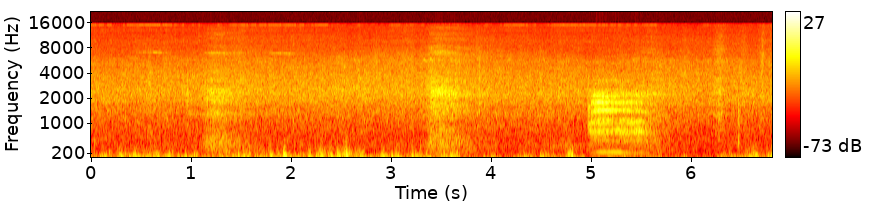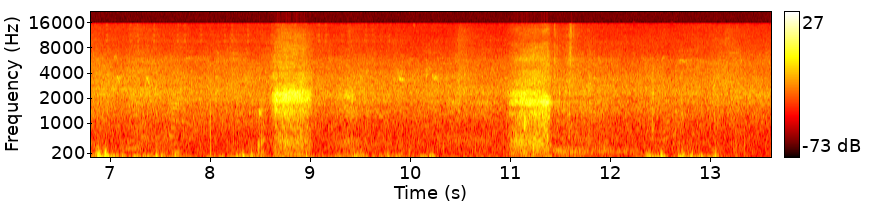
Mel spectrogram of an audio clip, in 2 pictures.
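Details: Female Peranakan Ongole cow lowing several times, with short harmonic moos spaced a few seconds apart over a steady low rumble of background noise outdoors.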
